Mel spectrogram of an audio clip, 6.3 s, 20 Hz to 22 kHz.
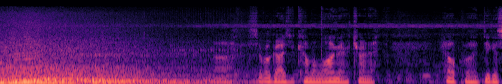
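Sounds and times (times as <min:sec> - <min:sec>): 
truck engine revving while stuck in deep sand on a forest road: 0:00.0 - 0:03.4
speech: 0:03.2 - 0:04.8, 0:05.6 - 0:06.2.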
